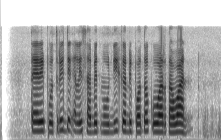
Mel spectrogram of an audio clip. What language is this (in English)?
Sundanese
